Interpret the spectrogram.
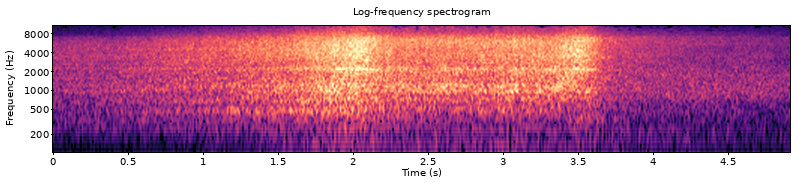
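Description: Alstom ETR 104 Pop electric multiple unit passing at speed. The rush of wheels and air builds, is loudest about two seconds in, holds until about three and a half seconds, then falls away as the train goes past.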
